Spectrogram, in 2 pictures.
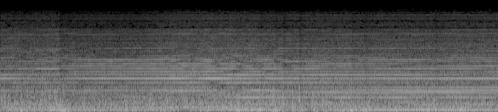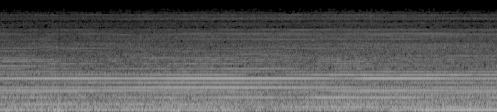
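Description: York variable-speed-drive screw chiller running: a steady low hum with several steady high whining tones over it.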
